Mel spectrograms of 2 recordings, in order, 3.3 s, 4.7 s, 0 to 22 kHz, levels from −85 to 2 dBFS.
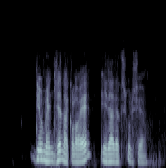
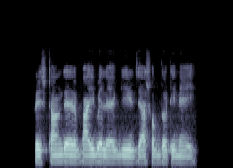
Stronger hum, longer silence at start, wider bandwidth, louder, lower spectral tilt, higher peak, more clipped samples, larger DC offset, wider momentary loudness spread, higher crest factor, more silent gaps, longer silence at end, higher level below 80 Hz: neither; about the same, 0.65 s vs 0.7 s; about the same, 7.2 kHz vs 6.8 kHz; second, -27 LUFS vs -22 LUFS; about the same, -8 dB/octave vs -7.5 dB/octave; about the same, -8 dBFS vs -6 dBFS; neither; neither; first, 13 LU vs 7 LU; about the same, 20 dB vs 18 dB; neither; second, 0.4 s vs 0.75 s; about the same, -64 dBFS vs -64 dBFS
